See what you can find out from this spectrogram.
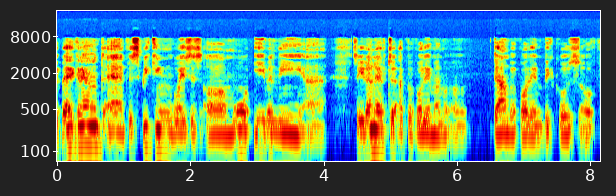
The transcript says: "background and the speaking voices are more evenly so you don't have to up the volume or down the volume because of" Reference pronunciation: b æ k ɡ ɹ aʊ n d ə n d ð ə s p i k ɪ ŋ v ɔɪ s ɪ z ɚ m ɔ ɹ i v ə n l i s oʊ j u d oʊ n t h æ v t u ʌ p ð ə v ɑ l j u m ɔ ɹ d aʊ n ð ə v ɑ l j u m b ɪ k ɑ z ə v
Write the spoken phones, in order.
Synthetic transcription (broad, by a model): b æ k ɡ ɹ aʊ n d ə n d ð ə s p i k ɪ ŋ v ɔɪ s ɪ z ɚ m ɔ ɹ i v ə n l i s oʊ j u d oʊ n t h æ f t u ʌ p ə v ɑ l j u m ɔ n d aʊ n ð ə v ɑ l j u m b ɪ k ɑ z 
